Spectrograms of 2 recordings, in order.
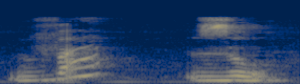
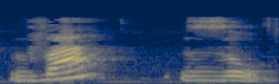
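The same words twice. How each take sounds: First: Vaso repeated quieter, still in two beats; softer syllable demo. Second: Vaso split slowly into va and so; syllable demo. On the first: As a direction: count the syllables of vaso softly. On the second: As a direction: say vaso in two clear beats, one syllable per finger. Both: Shown as a demonstration. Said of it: "Por exemplo, a palavra vaso".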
